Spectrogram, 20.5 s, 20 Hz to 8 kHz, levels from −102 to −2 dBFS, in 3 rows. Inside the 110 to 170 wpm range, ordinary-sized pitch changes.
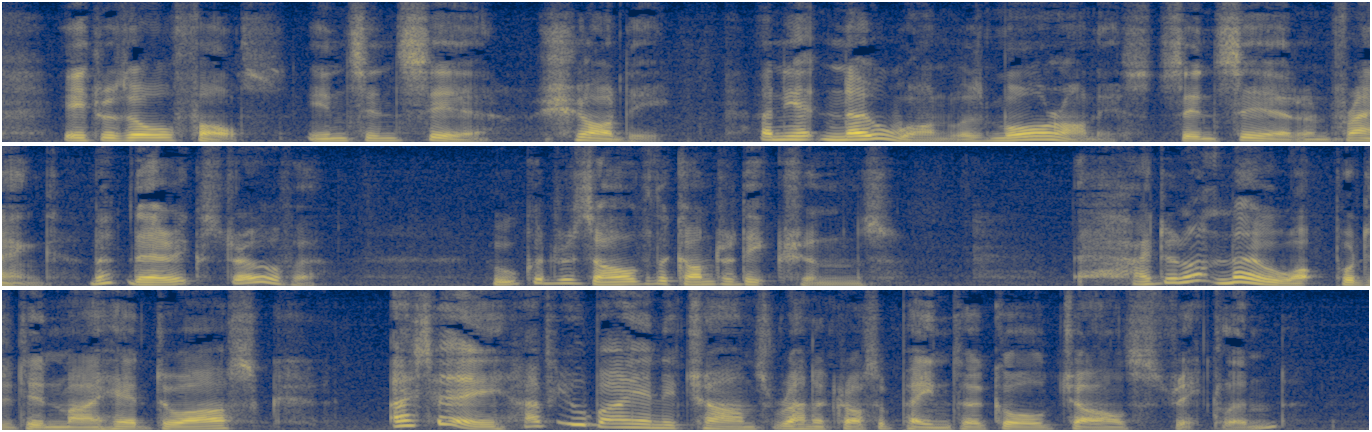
No: average, 145 wpm; wide, 8.6 semitones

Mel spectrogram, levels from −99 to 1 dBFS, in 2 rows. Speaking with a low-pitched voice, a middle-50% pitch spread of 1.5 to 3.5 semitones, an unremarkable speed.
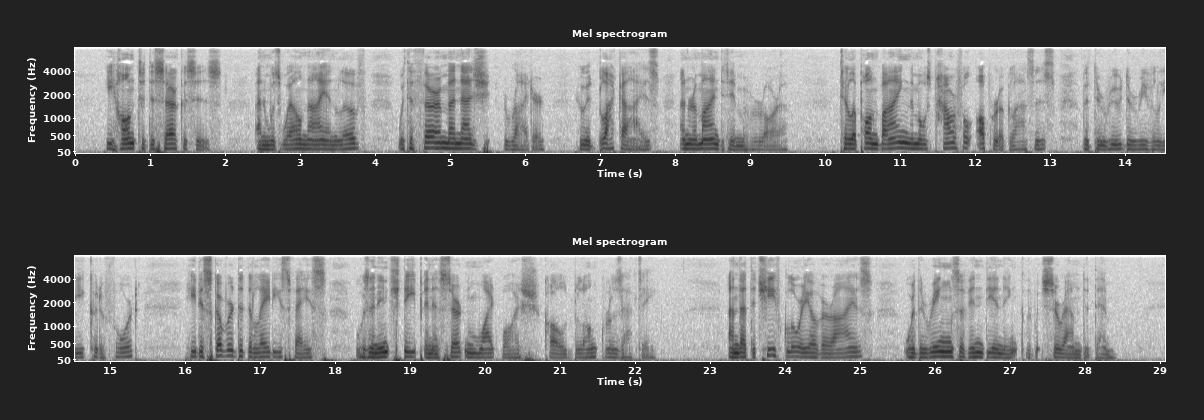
Yes: low, 120 Hz; average, 3.0 semitones; average, 150 wpm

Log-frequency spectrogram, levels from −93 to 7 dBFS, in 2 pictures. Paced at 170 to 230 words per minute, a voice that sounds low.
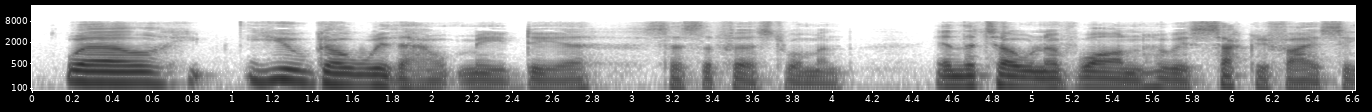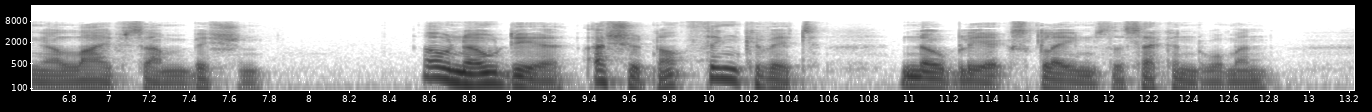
No: average, 160 wpm; very low, 90 Hz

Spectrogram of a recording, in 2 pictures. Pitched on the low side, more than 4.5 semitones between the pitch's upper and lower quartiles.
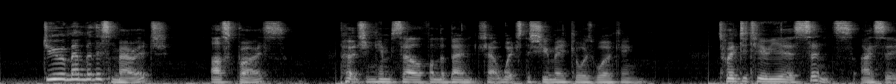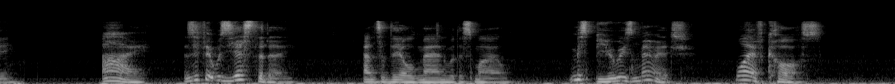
Yes: low, 110 Hz; average, 5.0 semitones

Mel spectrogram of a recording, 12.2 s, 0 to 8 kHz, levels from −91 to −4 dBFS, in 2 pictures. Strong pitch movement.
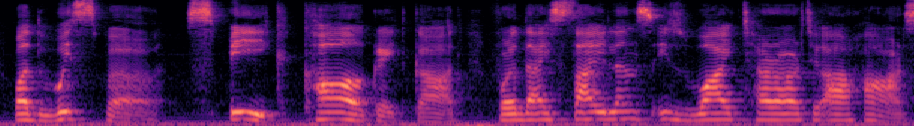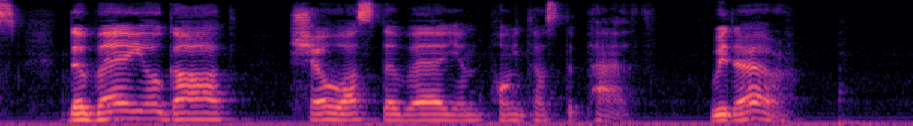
No: average, 2.9 semitones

